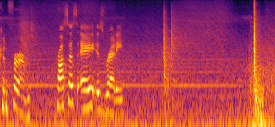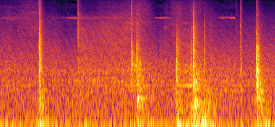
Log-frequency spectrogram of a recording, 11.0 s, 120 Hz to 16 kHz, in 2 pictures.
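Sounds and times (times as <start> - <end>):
steady machine hum: 0.0 - 11.0
machinery clicks and knocks: 5.0 - 11.0.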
